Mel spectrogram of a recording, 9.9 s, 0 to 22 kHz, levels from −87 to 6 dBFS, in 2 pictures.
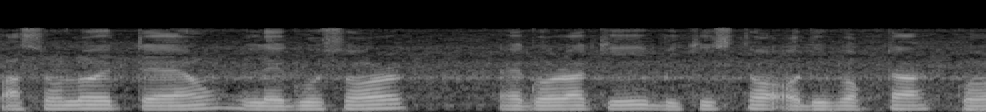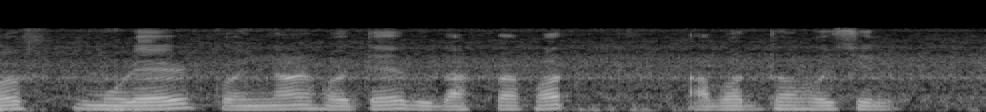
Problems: constant background noise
